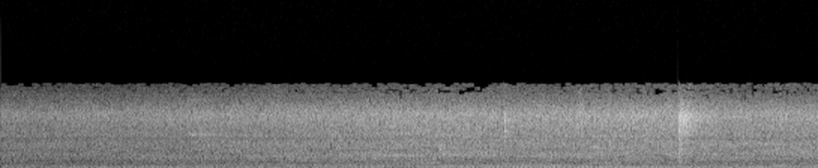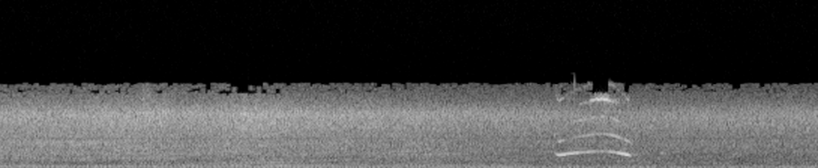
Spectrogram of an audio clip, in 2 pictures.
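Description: Steady low rumble of road traffic that swells a few seconds in. Near the end there is one short, high squeal that rises and falls, from the baby macaque.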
